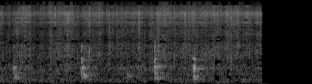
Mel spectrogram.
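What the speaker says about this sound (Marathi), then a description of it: "आता हे मी ओलं खोबरं घालते त्याच्यामध्ये आणि अजून मी 3-4 मिनिटं परतून घेणार आहे." Onion and grated fresh coconut being sautéed in a pan over medium heat, a steady close sizzle with a few scraping stir strokes, no talking, stopping abruptly near the end.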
